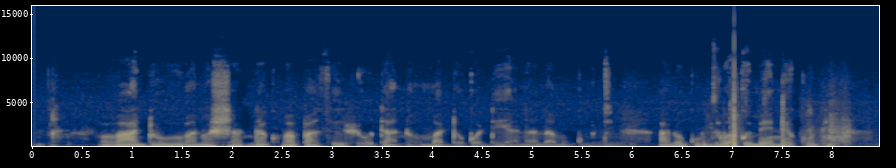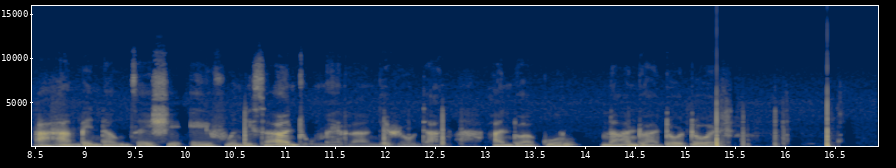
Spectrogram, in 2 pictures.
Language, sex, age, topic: Ndau, male, 25-35, health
